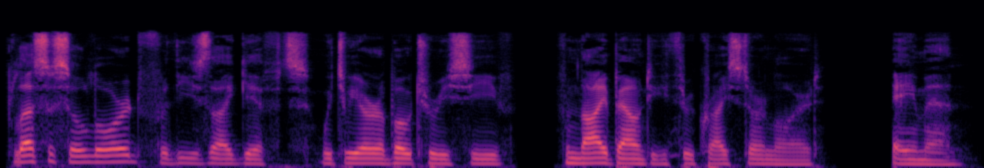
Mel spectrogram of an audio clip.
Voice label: Saying Grace, male - grace before meals, Amen, (human voice speaking); Church; praryer; Churches; VoiceBox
